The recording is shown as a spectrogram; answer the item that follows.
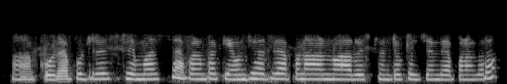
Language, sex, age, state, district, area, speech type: Odia, female, 30-45, Odisha, Bhadrak, rural, conversation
